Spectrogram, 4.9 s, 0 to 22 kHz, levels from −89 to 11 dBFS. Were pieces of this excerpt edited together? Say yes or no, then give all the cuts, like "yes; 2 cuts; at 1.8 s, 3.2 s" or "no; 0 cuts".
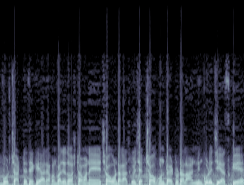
no; 0 cuts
